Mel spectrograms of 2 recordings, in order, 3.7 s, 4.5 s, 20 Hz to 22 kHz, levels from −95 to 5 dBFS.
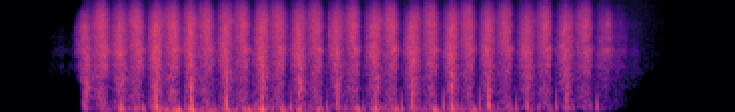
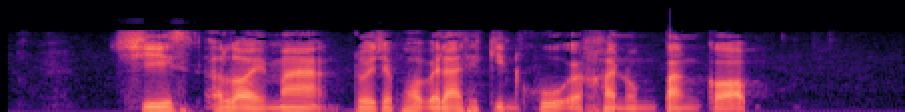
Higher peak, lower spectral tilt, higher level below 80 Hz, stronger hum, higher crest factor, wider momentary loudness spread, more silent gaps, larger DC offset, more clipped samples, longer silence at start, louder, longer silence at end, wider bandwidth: second, -8 dBFS vs 0 dBFS; second, -1 dB/octave vs -4.5 dB/octave; second, -84 dBFS vs -46 dBFS; neither; about the same, 22 dB vs 22 dB; about the same, 7 LU vs 6 LU; neither; neither; neither; second, 0.35 s vs 0.6 s; second, -27 LUFS vs -21 LUFS; second, 0.55 s vs 0.8 s; first, over 20 kHz vs 7.4 kHz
